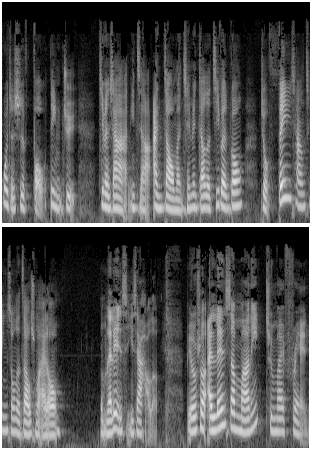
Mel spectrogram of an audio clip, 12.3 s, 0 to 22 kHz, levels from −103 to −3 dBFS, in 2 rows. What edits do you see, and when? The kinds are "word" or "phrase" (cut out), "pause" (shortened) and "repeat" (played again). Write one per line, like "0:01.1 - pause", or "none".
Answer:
none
